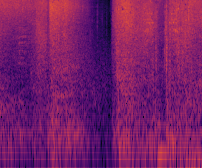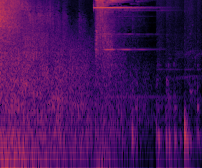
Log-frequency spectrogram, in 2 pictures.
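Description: A game's magic effect whooshes and crackles loudly, then fades.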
